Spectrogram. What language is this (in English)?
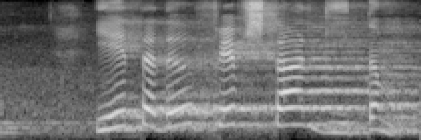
Sanskrit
